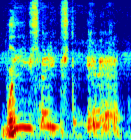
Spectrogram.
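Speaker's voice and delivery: very high, soft sly question. Acted. Sniper quietly asking the accuser where he lives. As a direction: fish for his address quietly.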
